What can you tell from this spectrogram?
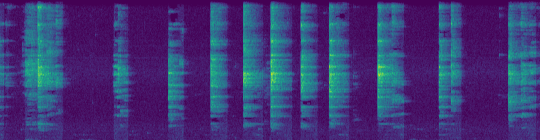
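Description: Forks clinking and scraping against dinner plates in a run of short, sharp strokes, roughly two a second.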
